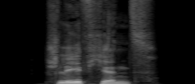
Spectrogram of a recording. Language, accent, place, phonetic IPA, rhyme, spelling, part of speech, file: German, Germany, Berlin, [ˈʃlɛːfçəns], -ɛːfçəns, Schläfchens, noun, De-Schläfchens.ogg
- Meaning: genitive singular of Schläfchen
